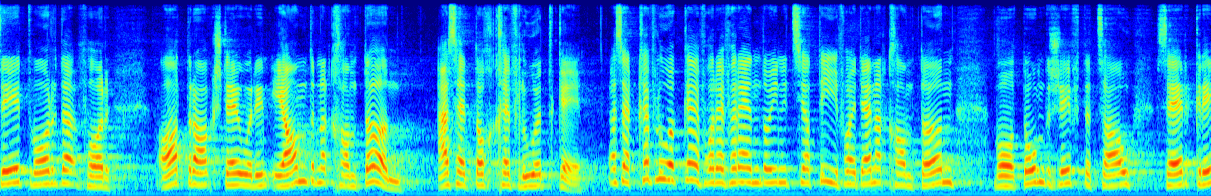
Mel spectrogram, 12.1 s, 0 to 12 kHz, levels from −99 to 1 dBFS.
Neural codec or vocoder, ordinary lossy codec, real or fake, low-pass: none; none; real; 10.8 kHz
